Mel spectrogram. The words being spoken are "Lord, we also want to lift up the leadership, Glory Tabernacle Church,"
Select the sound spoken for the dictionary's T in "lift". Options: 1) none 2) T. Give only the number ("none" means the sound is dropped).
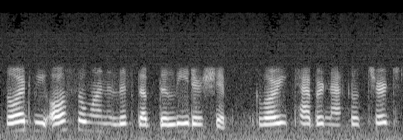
2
